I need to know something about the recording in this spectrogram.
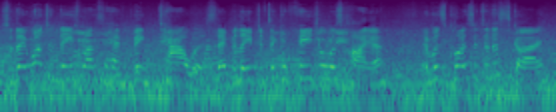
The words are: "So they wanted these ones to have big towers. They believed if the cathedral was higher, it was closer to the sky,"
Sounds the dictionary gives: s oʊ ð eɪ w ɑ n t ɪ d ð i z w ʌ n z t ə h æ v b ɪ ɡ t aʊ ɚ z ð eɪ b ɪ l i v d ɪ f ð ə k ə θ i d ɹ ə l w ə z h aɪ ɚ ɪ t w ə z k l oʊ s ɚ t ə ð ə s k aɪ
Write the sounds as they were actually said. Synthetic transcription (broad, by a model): s oʊ ð eɪ w ɑ n t ɪ d ð i z w ʌ n z t ə v b ɪ ɡ t aʊ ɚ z ð eɪ b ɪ l i v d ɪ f ð ə k ə θ i d ɹ ə l w ə z h aɪ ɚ ɪ t w ə z k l oʊ s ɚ t ə ð ə s k aɪ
